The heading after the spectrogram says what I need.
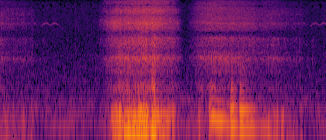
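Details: Sleeping dog in his dog bed: two loud, low, rumbling snores with quiet pauses between breaths; snoring.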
